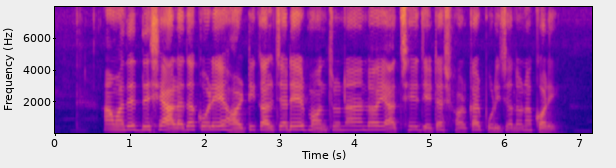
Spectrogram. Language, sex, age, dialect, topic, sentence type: Bengali, female, 18-24, Northern/Varendri, agriculture, statement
